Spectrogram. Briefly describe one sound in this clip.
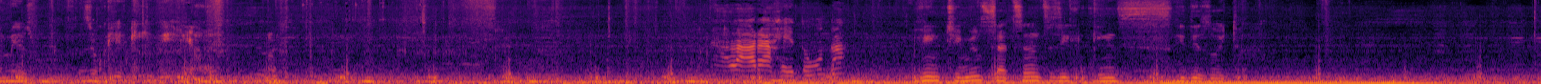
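A car engine hums steadily while driving on a wet road.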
